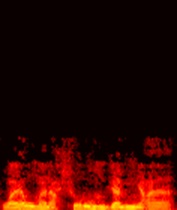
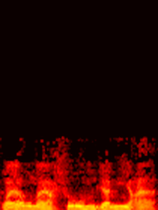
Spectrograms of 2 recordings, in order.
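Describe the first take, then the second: First: نحشرهم said "nahshuruhum", starting with n; nun of majesty. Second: Said in the usual way. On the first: Shown as a demonstration. Teacher demonstrating Qalun's reading, نحشرهم with initial nun. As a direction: begin نحشرهم on nun in place of yaa. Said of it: "قرأ قالون بنون العظمة هكذا". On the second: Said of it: "قرأ قالون بنون العظمة".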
